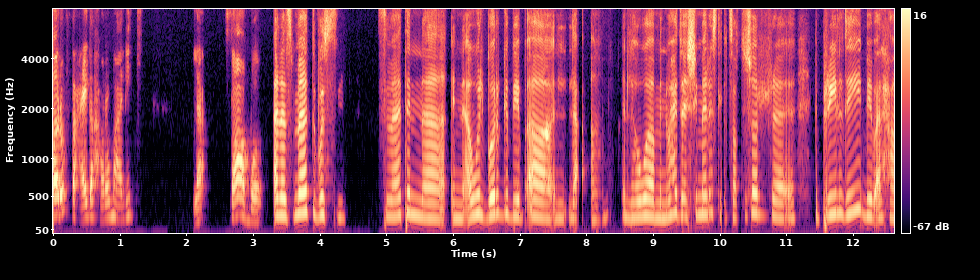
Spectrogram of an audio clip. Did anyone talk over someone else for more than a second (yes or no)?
no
